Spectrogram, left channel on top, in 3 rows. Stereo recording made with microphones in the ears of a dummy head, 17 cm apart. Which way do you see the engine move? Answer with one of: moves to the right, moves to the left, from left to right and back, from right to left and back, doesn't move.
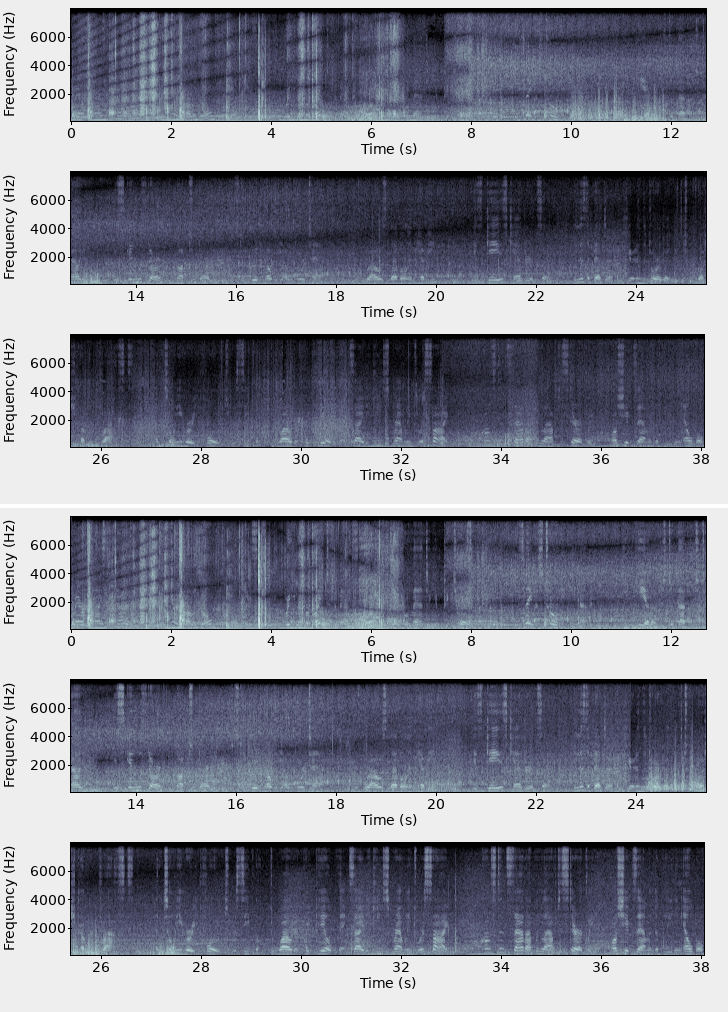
moves to the right.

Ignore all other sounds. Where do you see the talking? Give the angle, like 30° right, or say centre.
50° right.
